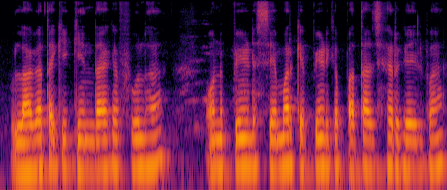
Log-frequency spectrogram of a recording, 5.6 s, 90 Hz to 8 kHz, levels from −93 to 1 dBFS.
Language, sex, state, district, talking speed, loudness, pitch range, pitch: Bhojpuri, male, Bihar, Gopalganj, 170 wpm, -27 LUFS, 145-150 Hz, 150 Hz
